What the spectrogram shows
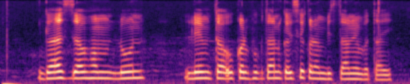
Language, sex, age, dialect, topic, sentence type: Magahi, female, 25-30, Western, banking, question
